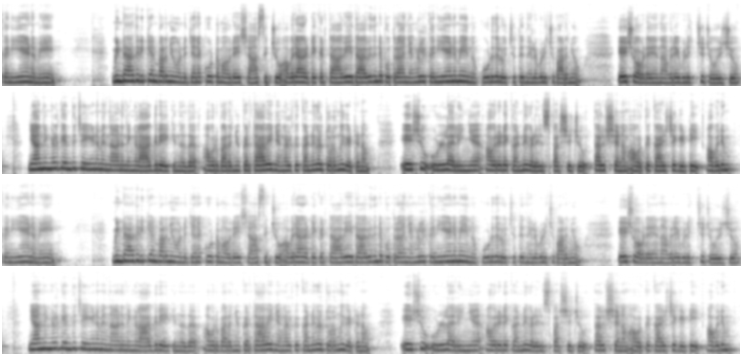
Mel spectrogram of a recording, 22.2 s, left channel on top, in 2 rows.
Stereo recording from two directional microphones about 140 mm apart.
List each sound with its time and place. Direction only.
0.0 s a woman's voice: 45° left (ahead or behind)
